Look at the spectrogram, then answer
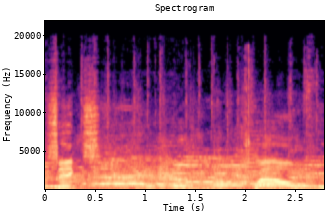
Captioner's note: audience shouting numbers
